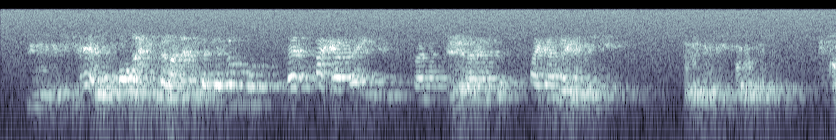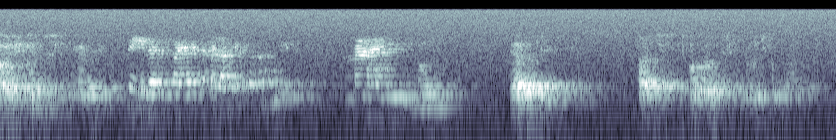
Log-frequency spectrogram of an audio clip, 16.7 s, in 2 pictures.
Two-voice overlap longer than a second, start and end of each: 0.8-2.1

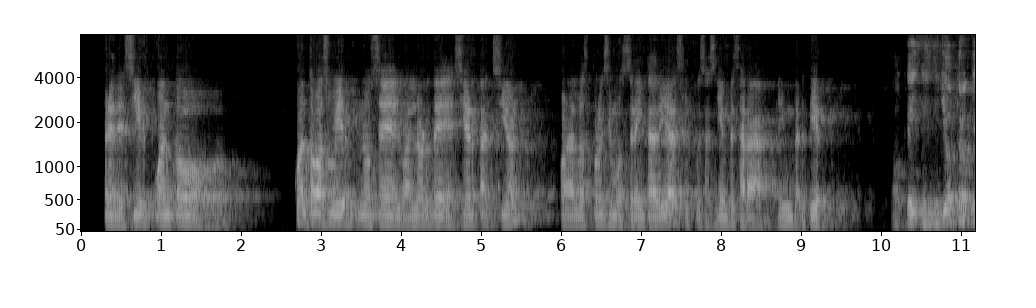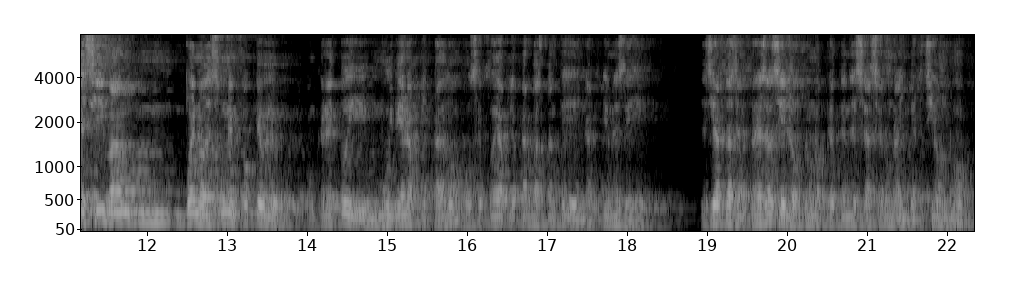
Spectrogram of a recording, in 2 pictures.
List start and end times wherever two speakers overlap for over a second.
none

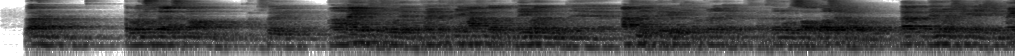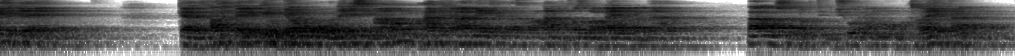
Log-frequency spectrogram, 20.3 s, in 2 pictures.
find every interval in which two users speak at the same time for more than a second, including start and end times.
none

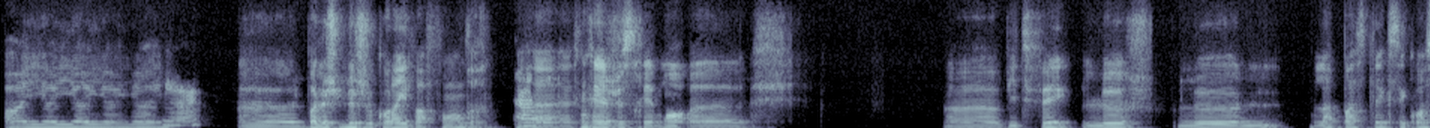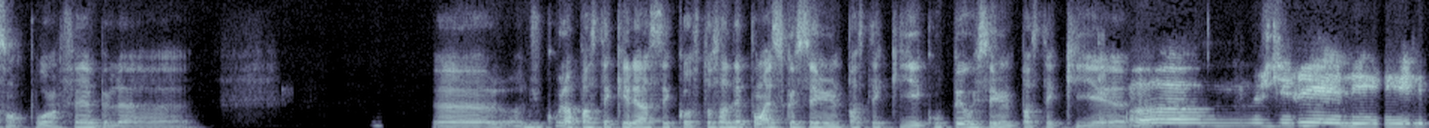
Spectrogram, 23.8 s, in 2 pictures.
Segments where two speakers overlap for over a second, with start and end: none

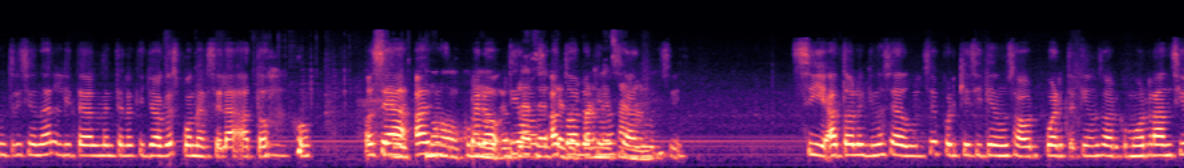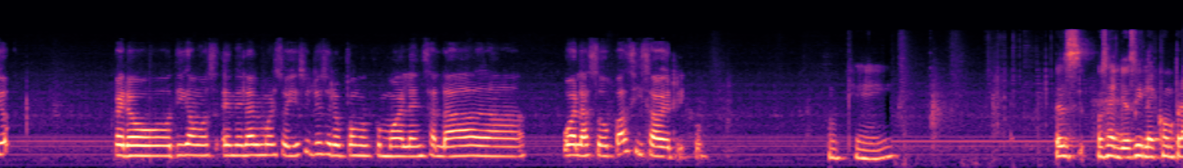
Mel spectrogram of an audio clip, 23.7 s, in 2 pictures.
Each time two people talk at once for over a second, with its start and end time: 3.7-6.6

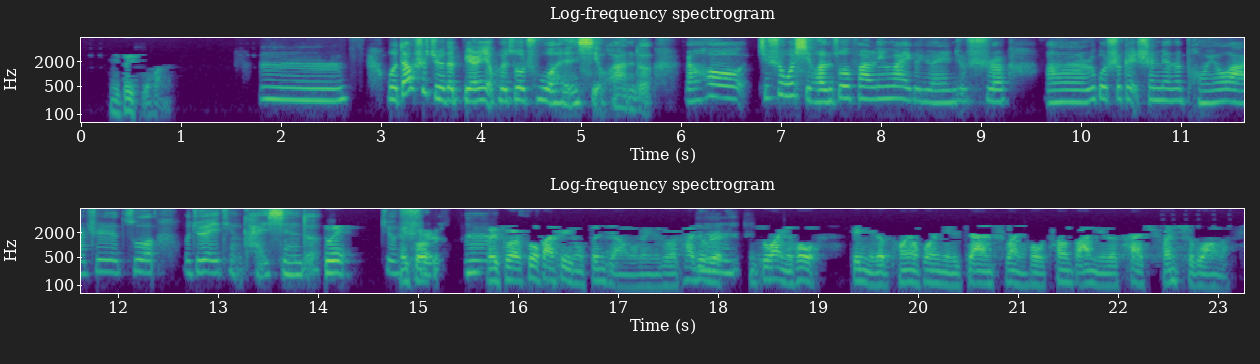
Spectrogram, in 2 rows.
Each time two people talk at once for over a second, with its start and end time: none

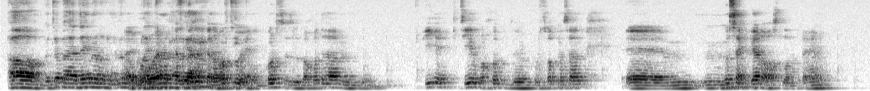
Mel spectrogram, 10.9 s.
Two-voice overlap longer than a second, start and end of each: 1.6-3.1

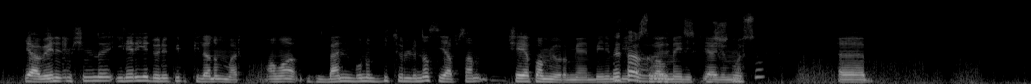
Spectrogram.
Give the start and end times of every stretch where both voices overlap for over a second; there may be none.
6.1-7.4

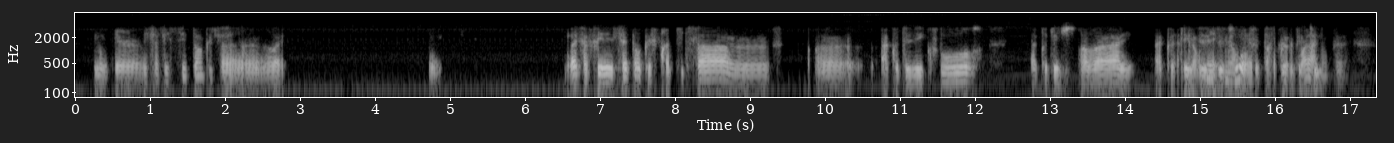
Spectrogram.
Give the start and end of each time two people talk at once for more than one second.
14.7-16.6

